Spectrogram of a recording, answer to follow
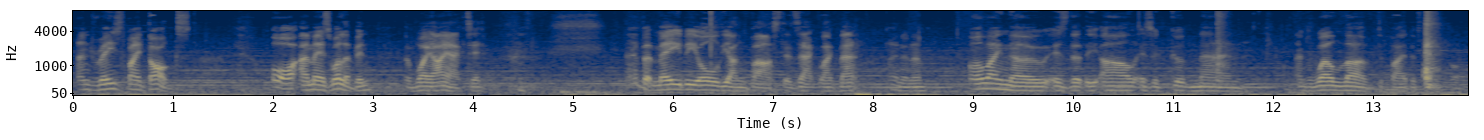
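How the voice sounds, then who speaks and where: An actor as wry low-voiced young soldier, music behind. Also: male voice, unhurried, close to an everyday voice. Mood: rueful, reflective. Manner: wry, self-mocking, candid. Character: wry, self-deprecating young bastard-born soldier. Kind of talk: video game voice acting. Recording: game audio under loud background music. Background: game music.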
